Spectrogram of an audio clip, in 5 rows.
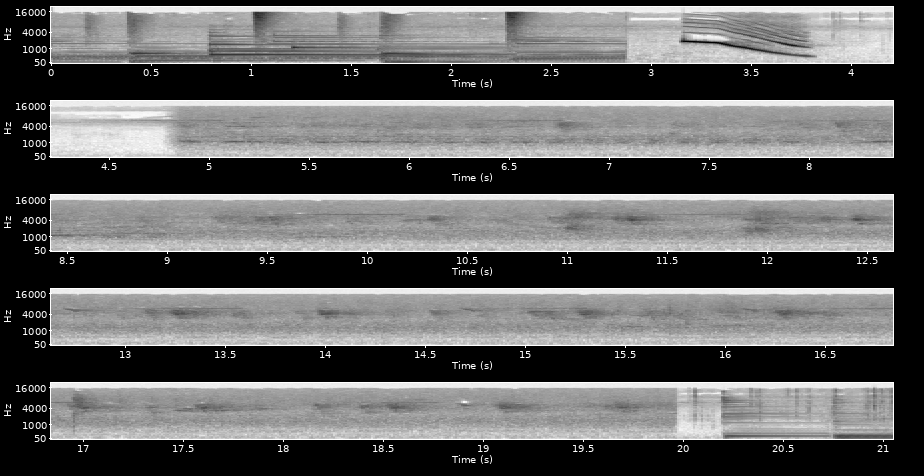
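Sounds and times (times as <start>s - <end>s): bird whistles: 3.2s - 3.8s
small birds chirping: 3.2s - 20.0s.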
